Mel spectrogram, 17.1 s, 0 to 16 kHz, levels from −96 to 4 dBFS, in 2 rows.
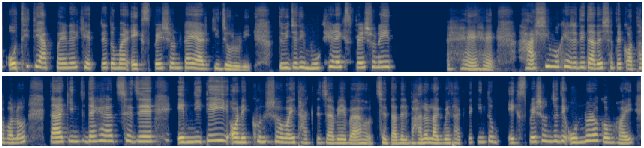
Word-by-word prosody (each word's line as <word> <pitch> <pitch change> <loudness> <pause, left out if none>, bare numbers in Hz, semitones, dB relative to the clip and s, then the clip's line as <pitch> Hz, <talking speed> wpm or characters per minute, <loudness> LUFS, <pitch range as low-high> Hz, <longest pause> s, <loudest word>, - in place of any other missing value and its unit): অতিথি 310 +7 +1
আপ্যায়নের 245 0 -1
ক্ষেত্রে 235 -2 -3
তোমার 230 0 +2
expression 230 +4 -2
টাই 245 -1 +2
আরকি 200 +2 -3
জরুরী। 165 -5 0 0.4
তুমি 240 - +2
যদি 255 +1 +2
মুখের 250 +6 0
expression 270 0 -1
এই" - - +2 1.0
হ্যাঁ, 185 -5 -1
হ্যাঁ, 160 -4 -3 0.4
"হাসি 225 +9 +1
মুখে 295 +2 +1
যদি 255 0 -1
তাদের 230 +2 +4
সাথে 230 -2 -3
কথা 195 +4 -1
বলো, 195 +1 +1 0.4
তারা 235 +1 +7
কিন্তু 265 0 -3
দেখা 275 +3 +1
যাচ্ছে 280 +2 -2
যে 265 - +5 0.5
এমনিতেই 250 +6 +1 0.2
অনেকক্ষণ 225 +3 +1 0.2
সময় 220 -3 +3
থাকতে 195 0 -8
চাবে 190 0 +2
বা 165 - +2
হচ্ছে 190 - -6
তাদের 175 +2 +1
ভালো 195 +1 +3
লাগবে 190 +1 +2
থাকতে। 180 +3 -8
কিন্তু 235 +2 -3 0.3
expression 240 +7 -1
যদি 270 0 0
অন্য 220 +2 0
রকম 235 -8 +1
হয়, 180 +1 +1
235 Hz, 155 wpm, -23 LUFS, 200-260 Hz, 1.0 s, তারা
